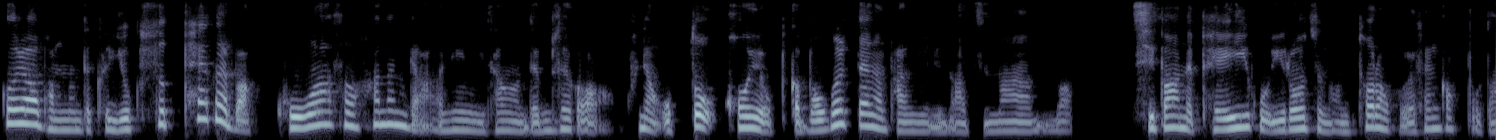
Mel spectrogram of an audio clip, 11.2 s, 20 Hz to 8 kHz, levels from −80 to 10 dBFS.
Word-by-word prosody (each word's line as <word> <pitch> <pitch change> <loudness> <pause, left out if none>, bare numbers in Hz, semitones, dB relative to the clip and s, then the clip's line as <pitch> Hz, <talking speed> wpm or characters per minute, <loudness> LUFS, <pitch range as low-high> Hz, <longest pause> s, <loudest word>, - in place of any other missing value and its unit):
끓여 270 -2 +7
봤는데 165 -4 -4
그 170 0 -4
육수 185 +9 -1
팩을 345 -7 +3
막 - - 0
고아서 235 +5 +4
하는 250 -2 +2
게 - - -3
아닌 165 -6 -7
이상은 155 +1 -7
냄새가 160 +5 -4 0.2
그냥 190 -3 -2
없더 225 -9 +3
거의 200 -2 +4
없 145 - 0
그니까 - - -1
먹을 165 +12 +3
때는 225 -6 +2
당연히 145 -2 -6
나지만 145 +1 -7
막 - - -12 0.4
집안에 200 +1 +2
배고 180 -1 +2
이러진 170 0 0
않더라고요 150 +3 -2
생각보다. 180 -5 -8
180 Hz, 335 characters per minute, -25 LUFS, 160-220 Hz, 0.4 s, 끓여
